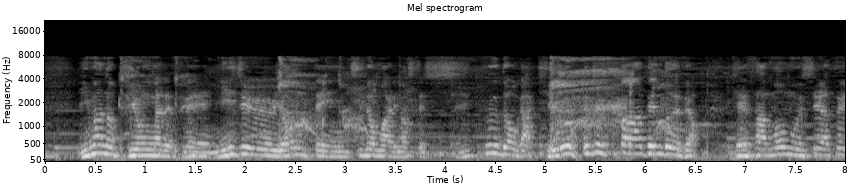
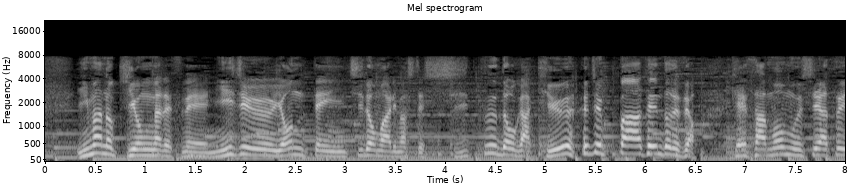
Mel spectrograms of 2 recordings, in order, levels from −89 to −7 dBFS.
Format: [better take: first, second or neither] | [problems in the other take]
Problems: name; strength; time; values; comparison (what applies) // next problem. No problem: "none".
second | background sound (Cough); 14 dB below the speech // room echo; dies away in 0.3 s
